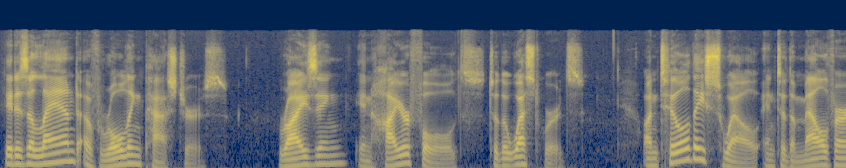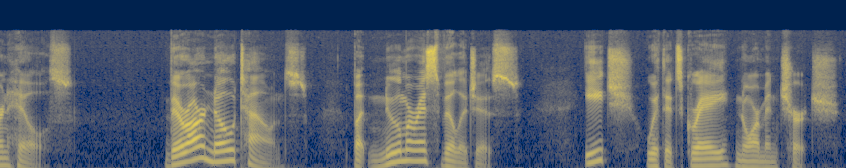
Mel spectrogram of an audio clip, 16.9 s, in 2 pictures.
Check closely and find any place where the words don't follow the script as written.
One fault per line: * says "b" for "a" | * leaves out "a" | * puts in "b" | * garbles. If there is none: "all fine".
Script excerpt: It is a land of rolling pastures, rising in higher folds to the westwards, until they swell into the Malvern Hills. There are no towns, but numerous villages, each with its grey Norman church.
all fine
